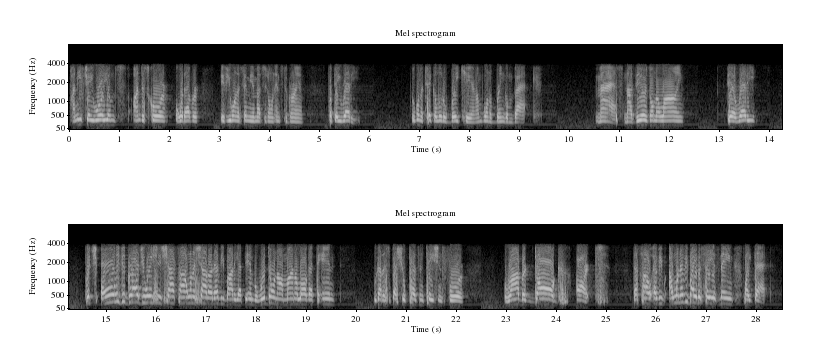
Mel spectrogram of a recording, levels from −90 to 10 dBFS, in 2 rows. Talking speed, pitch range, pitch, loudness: 185 wpm, 150-195 Hz, 165 Hz, -22 LUFS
